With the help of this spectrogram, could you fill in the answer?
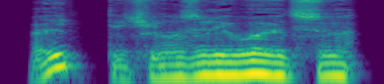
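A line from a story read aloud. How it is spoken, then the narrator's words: Displeased grumble. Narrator (Russian): буркнул он недовольно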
